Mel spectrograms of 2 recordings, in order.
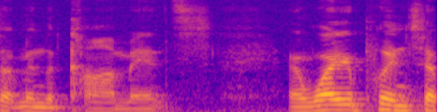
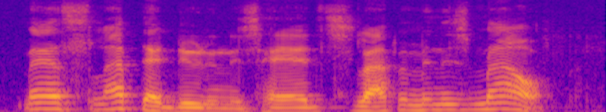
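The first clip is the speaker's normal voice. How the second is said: plain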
